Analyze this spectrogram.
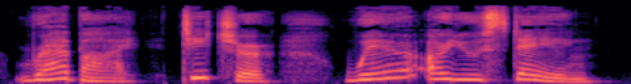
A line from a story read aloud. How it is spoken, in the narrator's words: They exclaimed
